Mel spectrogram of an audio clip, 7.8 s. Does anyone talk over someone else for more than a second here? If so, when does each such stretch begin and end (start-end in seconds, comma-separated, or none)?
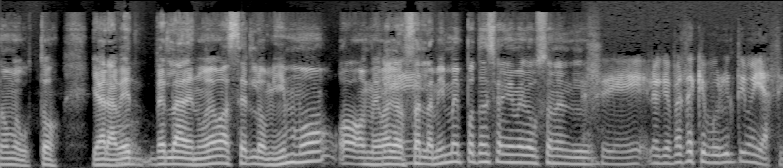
none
